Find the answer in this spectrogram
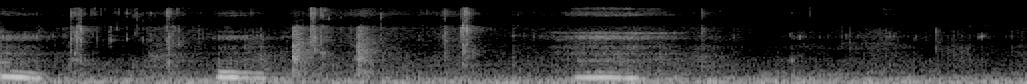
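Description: Close-up mouth sounds of a person chewing food, wet clicks and smacks, with three short falling 'mm' hums through closed lips: near the start, about a second in, and about three seconds in.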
